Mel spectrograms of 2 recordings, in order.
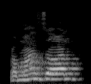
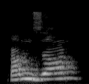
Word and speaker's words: Ramadan: So Ramadan also spelled like Ramazan, Ramzan, Ramadan, and Ramadan. So in Indonesia, we call it as Ramadan.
